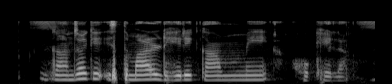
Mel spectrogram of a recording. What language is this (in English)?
Bhojpuri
